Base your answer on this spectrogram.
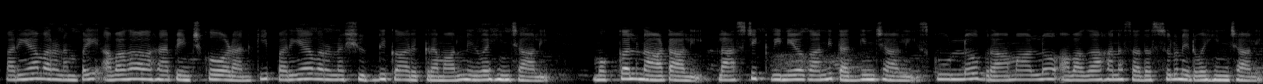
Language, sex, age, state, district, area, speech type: Telugu, female, 18-30, Telangana, Komaram Bheem, urban, spontaneous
